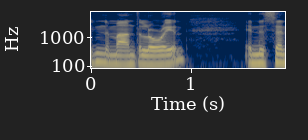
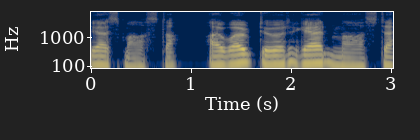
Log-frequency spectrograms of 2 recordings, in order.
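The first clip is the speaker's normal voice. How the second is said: scornful, sneering put-on voice. Mocking an actor's Attack of the Clones performance, Hayden Christensen impression. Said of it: "let me do an impression of Hayden Christensen".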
